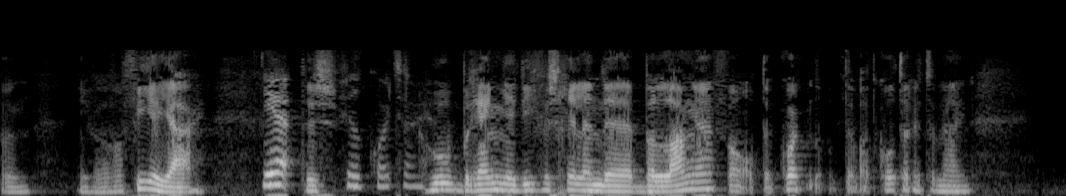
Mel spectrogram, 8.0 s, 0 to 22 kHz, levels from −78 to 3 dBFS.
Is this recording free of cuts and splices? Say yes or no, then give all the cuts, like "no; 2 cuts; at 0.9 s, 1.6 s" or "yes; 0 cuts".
yes; 0 cuts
